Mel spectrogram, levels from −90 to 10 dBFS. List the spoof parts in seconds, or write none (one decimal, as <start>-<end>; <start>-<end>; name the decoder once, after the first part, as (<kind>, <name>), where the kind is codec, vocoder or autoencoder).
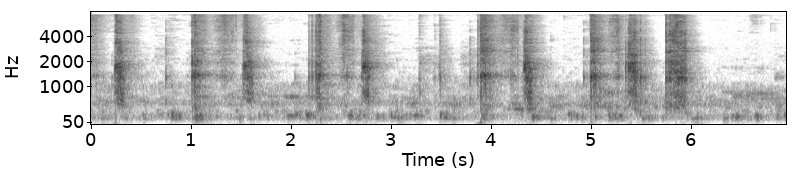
none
